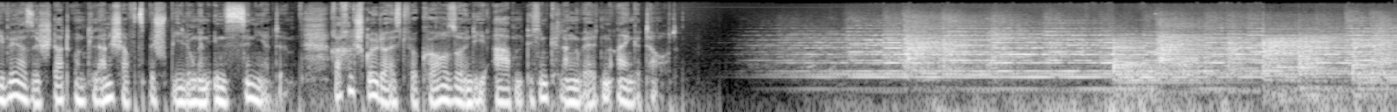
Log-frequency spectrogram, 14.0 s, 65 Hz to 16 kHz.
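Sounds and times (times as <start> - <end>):
speech: 0.0 - 6.8
several church bells pealing outdoors: 7.5 - 13.9.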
